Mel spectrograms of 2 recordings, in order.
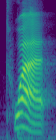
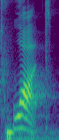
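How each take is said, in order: First: "twat" rhyming with "cat"; twat with short A. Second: "twat" rhyming with "hot"; American twat pronunciation. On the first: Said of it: "say it the way you're saying it properly". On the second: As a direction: say "twat" with an open "ah", like "twot". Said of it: "like all Americans say". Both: Shown as a demonstration.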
